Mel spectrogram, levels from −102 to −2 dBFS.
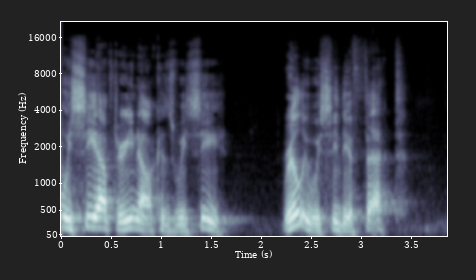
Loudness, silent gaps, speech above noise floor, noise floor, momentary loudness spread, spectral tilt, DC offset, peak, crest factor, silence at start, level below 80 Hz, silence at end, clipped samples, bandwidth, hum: -20 LUFS; none; 40 dB; -59 dBFS; 10 LU; -5.5 dB/octave; under 0.1%; -4 dBFS; 16 dB; 0 s; -64 dBFS; 0.6 s; under 0.1%; 12 kHz; none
